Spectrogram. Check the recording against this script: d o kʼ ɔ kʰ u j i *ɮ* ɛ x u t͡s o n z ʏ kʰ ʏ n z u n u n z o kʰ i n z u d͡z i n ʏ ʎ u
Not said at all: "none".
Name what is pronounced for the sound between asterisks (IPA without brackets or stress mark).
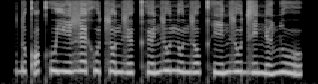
ɮ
